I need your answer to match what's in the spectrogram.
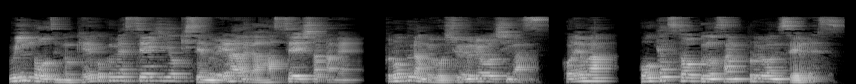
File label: normal rich robot alert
